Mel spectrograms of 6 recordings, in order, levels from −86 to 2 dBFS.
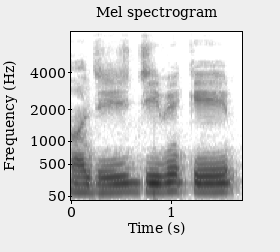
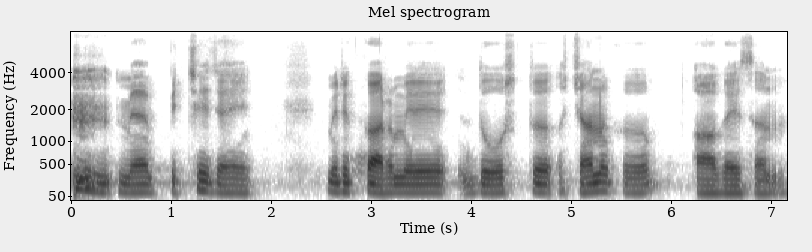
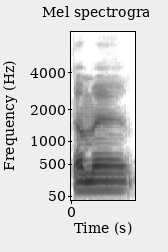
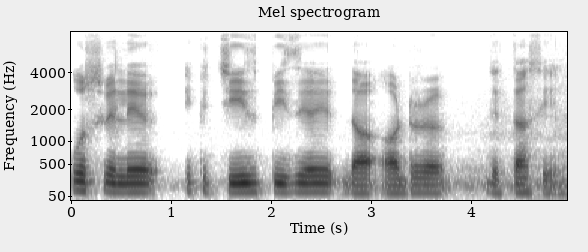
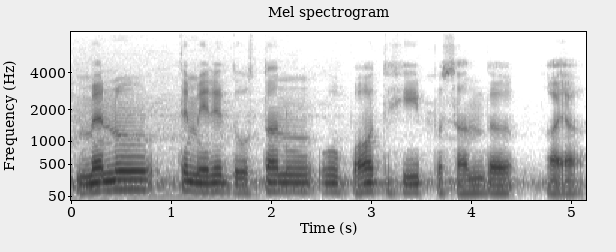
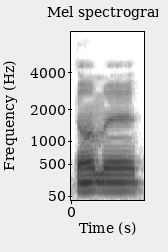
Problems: background sounds at intervals, background conversations at intervals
